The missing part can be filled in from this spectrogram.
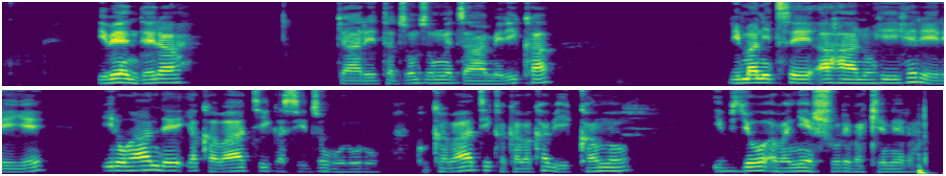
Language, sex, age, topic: Rundi, male, 36-49, education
